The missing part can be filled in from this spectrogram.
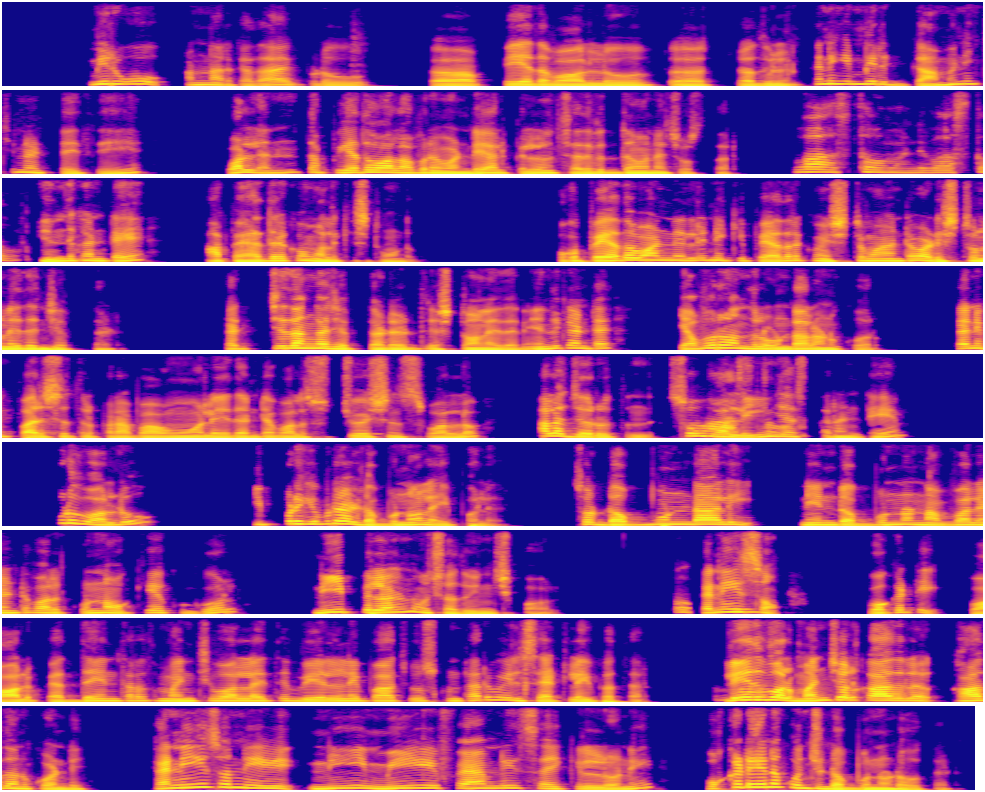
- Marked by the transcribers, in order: tapping; in English: "సిట్యుయేషన్స్"; in English: "సో"; other background noise; in English: "సో"; in English: "గోల్"; in English: "ఫ్యామిలీ సైకిల్"
- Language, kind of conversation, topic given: Telugu, podcast, డబ్బు లేదా స్వేచ్ఛ—మీకు ఏది ప్రాధాన్యం?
